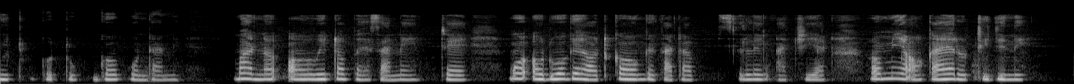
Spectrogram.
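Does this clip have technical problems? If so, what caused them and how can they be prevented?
Yes. At 2.15 s the speech drops out for about 20 ms. After that it sounds duller to the end, with nothing above 10.5 kHz. Faint new background noise appears, about 45 dB below the speech, while the level stays much the same. The likely cause is an input switched to a poorer device mid-recording. Lock the recording to one chosen microphone and turn off automatic device switching.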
